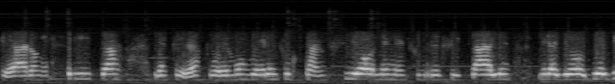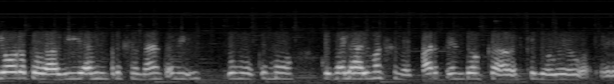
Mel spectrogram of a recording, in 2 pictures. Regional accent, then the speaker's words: Venezuela; nos duele a los venezolanos

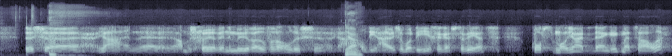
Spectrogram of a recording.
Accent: The Hague, South Holland, Netherlands; now in Groningen, Netherlands; Ja, ik ben ook wel geboren Hagenees. Ik zit al 50 jaar bijna in het noorden. Ik kom uit het aardbevingsgebied.

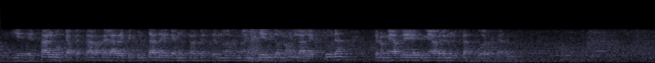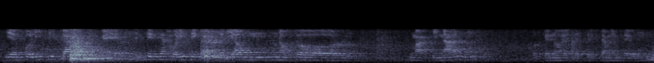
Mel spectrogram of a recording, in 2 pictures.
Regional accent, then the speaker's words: Argentina; born there; en el país de donde yo nací, que es Argentina

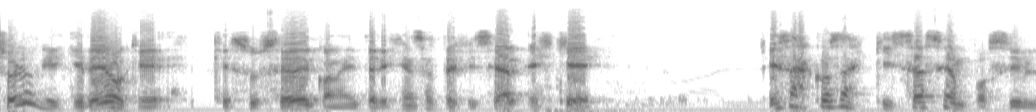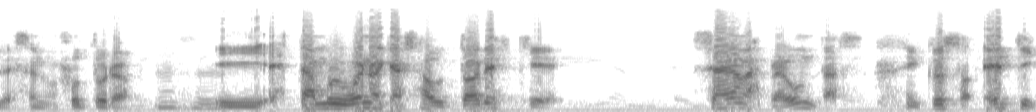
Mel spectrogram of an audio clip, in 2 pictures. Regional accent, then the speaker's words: Tandil, Buenos Aires Province, Argentina; moved away as an adult; also born or lived in France; now in London, United Kingdom; Sí, soy nativo de Tandil. Y hace estuve hasta los 22 años.

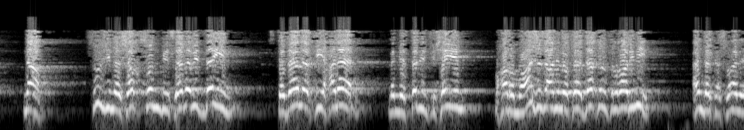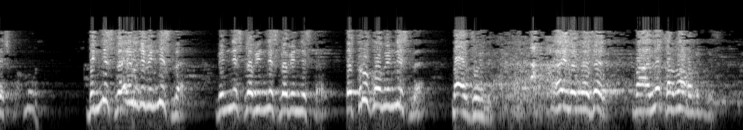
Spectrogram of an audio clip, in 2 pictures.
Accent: Egypt; الفقير سيارة من زكاة المال ليس في عرفنا كمصريين، لأن أغلب المصريين لا يمتلكون سيارة

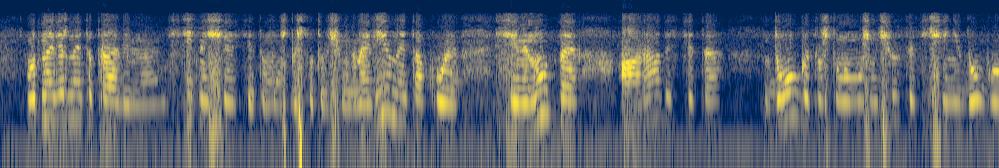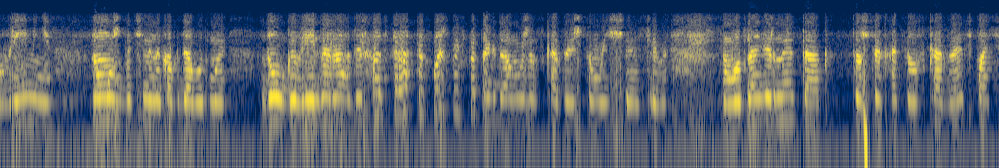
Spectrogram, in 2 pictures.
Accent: Nizhny Novgorod, Nizhny Novgorod Oblast, Russia; я из Нижнего Новгорода.

